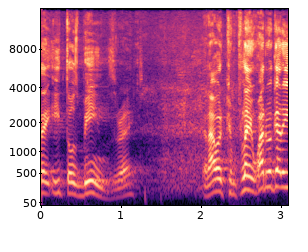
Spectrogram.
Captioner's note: laughter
